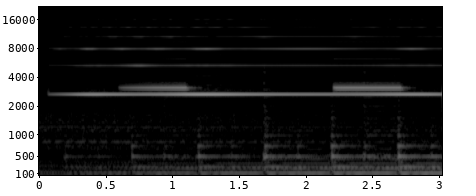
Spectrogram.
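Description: A security alarm, set off during a break-in to steal a painting, sounds with a steady, piercing high tone and brief shriller bursts over a low, pulsing rumble. It is fairly loud, with no voices.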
